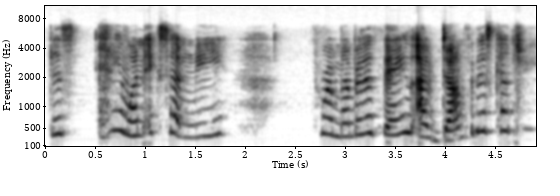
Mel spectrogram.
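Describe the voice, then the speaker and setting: A woman's voice: very high-pitched, a little slow, a bit bright, voice pushed up, heavily acted. A woman voicing a vain, melodramatic young storybook queen in a theatrical, emphatic manner. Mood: indignant. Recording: dull lo-fi home recording.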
